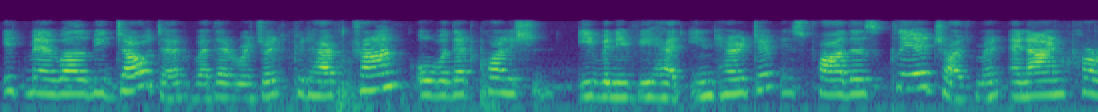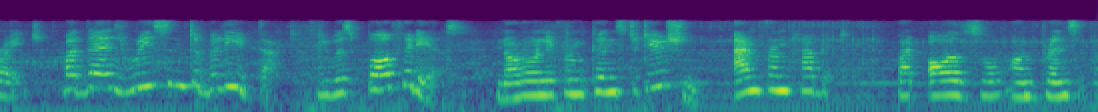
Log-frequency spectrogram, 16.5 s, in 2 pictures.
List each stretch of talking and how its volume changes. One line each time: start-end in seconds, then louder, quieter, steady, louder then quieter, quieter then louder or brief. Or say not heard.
0.0-16.4 steady.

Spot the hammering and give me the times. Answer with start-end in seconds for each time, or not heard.
not heard.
